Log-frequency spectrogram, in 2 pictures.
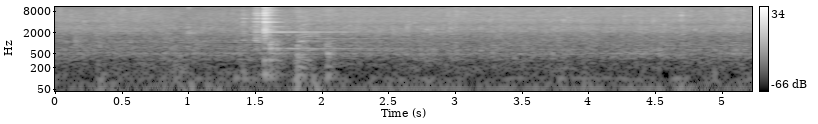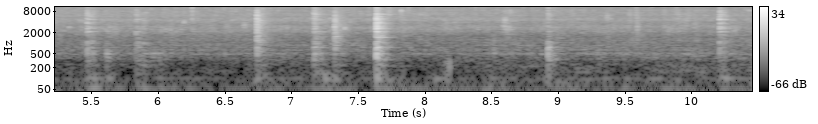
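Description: Potato and carrot strips sizzling in hot oil in a frying pan, stirred with a slotted spatula that knocks and scrapes against the pan. The loudest knock, about one and a half seconds in, rings briefly.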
